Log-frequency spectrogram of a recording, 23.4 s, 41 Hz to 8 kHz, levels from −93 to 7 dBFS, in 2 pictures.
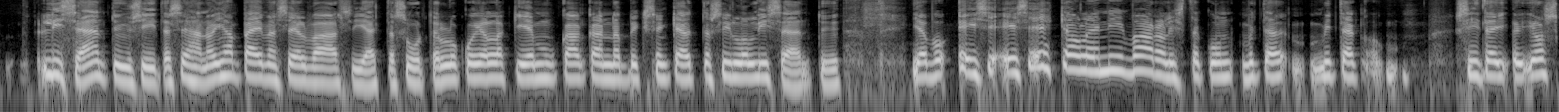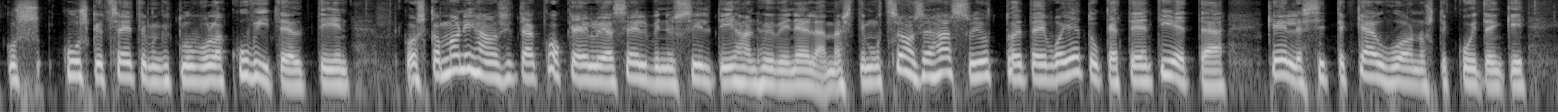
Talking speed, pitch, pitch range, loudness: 150 wpm, 195 Hz, 165-215 Hz, -18 LUFS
